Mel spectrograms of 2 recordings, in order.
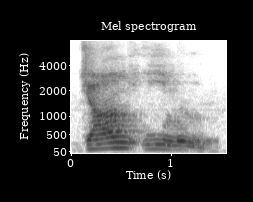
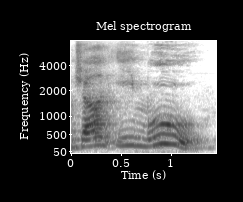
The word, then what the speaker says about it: Zhang Yimou: It's Zhang Yimou. John Lee? Zhang Yimou. Oh, John E. Moo. Okay, I thought you Yeah, said John. not John, not John. Zhang, like with a Z.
